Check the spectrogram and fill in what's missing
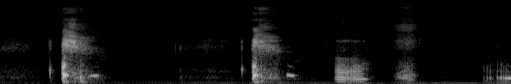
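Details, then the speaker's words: Speaker with a cold, possibly the flu, feeling horrible: a series of sharp, explosive sneezes with quick inward breaths between them; sneezing. "you can tell i got a cold but i can't really tell if it's a cold it might actually be the flu because i feel i feel horrible"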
